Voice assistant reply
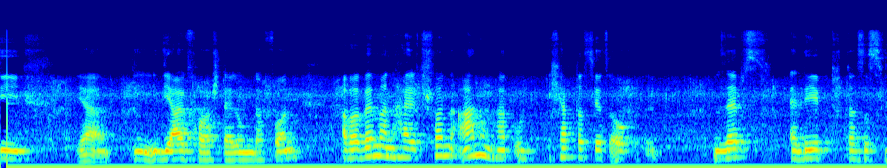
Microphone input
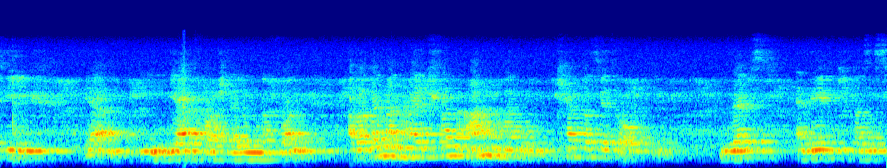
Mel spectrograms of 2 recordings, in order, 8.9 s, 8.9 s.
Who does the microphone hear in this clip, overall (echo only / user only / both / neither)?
echo only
